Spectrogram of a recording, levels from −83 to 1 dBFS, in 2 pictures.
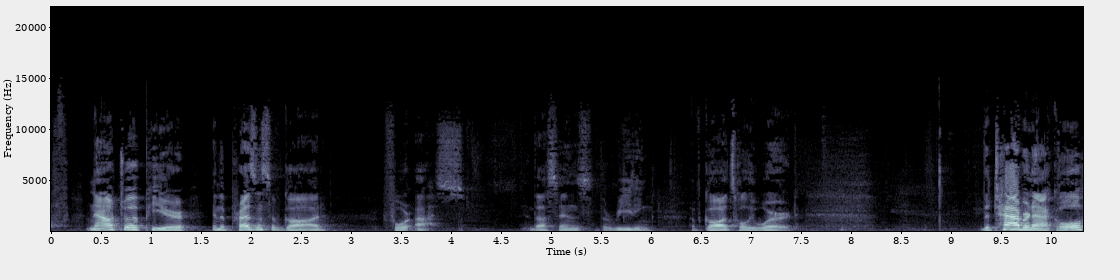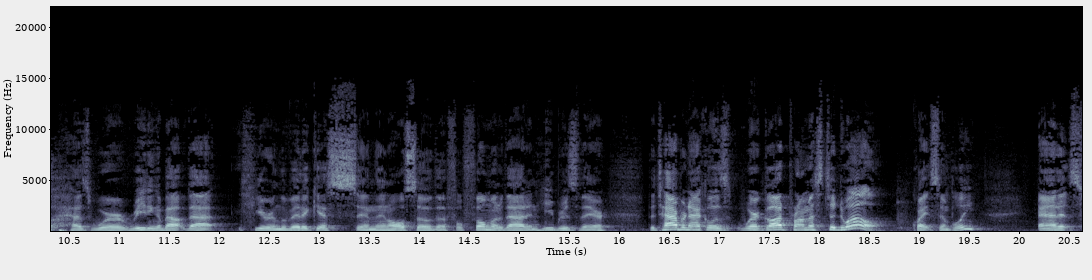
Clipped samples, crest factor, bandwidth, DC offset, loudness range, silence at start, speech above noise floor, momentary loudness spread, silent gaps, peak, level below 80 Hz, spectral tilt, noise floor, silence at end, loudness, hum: under 0.1%; 22 dB; 14.5 kHz; under 0.1%; 10 LU; 0 s; 37 dB; 16 LU; none; -2 dBFS; -52 dBFS; -5 dB/octave; -60 dBFS; 0 s; -23 LUFS; none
